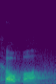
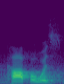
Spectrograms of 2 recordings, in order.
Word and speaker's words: COPPA: It's not pronounced COPA. It's COPPA, the Children's Online Privacy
